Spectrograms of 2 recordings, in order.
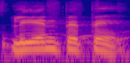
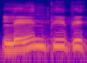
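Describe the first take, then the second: First: The name sounds like lee-on pep-pay. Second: The name sounds like lane pee-pee. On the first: The speaker calls it right. "ముందు అమ్మే వస్తువు పేరు సరిగ్గా పలకడం నేర్చుకో" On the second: The speaker calls it wrong. "కాదురా"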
